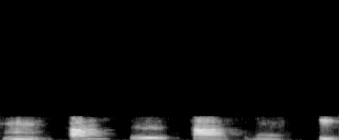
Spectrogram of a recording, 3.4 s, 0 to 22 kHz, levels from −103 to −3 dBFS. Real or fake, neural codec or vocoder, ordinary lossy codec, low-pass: fake; codec, 16 kHz, 4 kbps, FunCodec, trained on LibriTTS, 50 frames a second; none; 3.6 kHz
